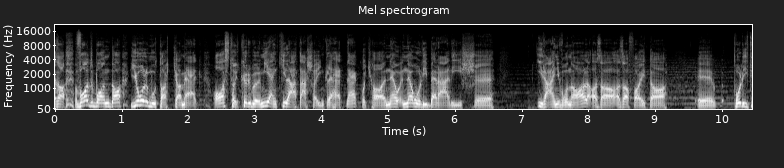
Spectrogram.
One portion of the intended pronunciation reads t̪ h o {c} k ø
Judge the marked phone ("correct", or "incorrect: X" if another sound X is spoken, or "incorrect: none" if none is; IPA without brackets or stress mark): correct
